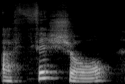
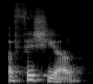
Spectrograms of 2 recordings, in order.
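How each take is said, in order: First: The ending is one syllable, a dark L. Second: The ending is two syllables, an ee sound then L. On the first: The speaker calls it right. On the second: The speaker calls it wrong.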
